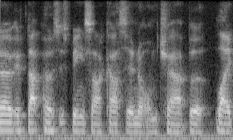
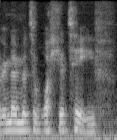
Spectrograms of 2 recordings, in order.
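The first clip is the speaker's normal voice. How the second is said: ordinary talk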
